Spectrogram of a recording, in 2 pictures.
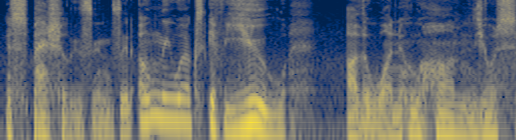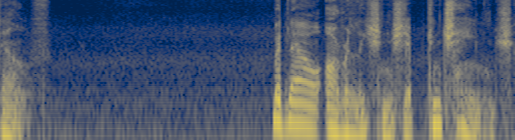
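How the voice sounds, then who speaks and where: A man playing an obsessive, menacing yandere supervillain in an intimate, theatrical ASMR roleplay, with a breathy, deliberate delivery. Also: mid-range voice, dark tone, no echo, heavily acted. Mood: possessive, adoring.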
